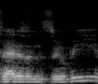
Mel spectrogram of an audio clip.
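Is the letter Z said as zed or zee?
zed. The letter is said the British way, zed.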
